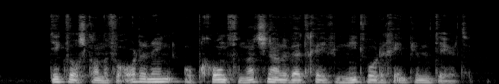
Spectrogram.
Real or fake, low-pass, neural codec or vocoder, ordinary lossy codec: real; 10.8 kHz; none; MP3, 48 kbps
